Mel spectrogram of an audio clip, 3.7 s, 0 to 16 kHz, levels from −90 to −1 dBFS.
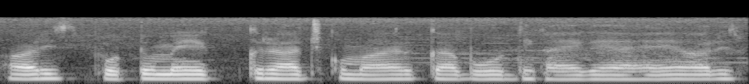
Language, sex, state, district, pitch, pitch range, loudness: Hindi, male, Himachal Pradesh, Shimla, 155 Hz, 150-160 Hz, -16 LUFS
